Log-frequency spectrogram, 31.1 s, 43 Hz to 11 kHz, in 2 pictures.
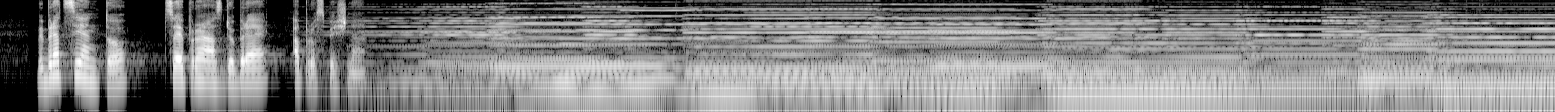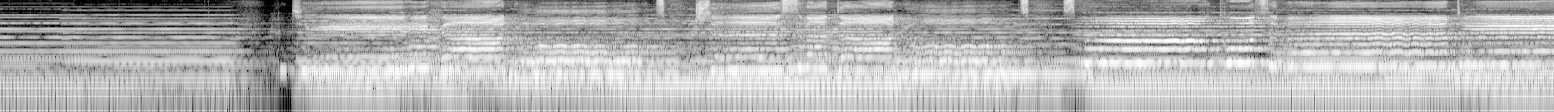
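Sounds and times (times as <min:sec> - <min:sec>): organ playing chords: 0:03.2 - 0:31.0
bowed violin: 0:03.3 - 0:31.0
woman singing with vibrato: 0:18.3 - 0:31.0.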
